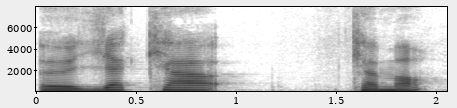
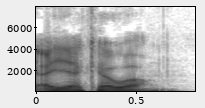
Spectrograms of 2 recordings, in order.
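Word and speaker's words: Hayakawa: il mè c'est Renoir de Chi Yaka Kama. J'espère c Ayakawa. Et ben écoute, merci de merci de me reprendre sur la sur la prononciation.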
